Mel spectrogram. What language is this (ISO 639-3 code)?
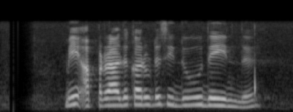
sin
